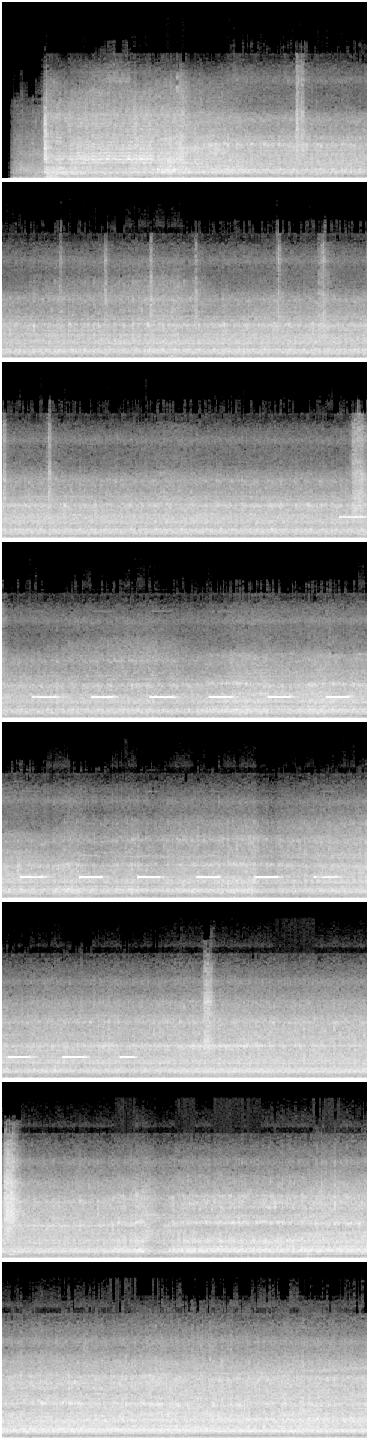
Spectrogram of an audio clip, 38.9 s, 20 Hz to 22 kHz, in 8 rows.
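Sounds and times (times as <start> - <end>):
diesel truck engine running: 0.4 - 38.9
reverse alarm beeping: 14.2 - 26.2.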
